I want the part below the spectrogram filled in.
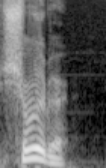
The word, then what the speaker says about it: Schroeder: By the way, it's Schroeder. Everyone's going to pronounce his name. I think I've heard 9 different pronunciations in the past week and a half. Schroeder.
